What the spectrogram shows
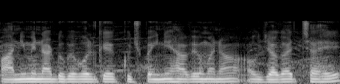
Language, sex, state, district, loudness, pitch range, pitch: Chhattisgarhi, male, Chhattisgarh, Kabirdham, -13 LUFS, 120-125 Hz, 125 Hz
